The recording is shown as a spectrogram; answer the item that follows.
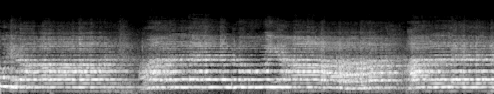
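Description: Large amateur choir singing sustained chords in a rehearsal, the notes held in long phrases with brief breaks about a second and a half in and again near the end.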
